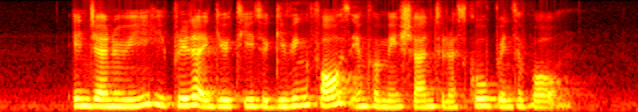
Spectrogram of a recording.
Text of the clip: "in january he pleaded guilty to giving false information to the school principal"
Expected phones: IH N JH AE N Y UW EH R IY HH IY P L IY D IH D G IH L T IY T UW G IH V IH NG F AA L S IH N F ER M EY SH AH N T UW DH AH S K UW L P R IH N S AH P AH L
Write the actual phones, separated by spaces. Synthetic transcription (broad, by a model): IH N JH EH N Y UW R IY HH IY P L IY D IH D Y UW T IY T UW G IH V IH NG F AA L S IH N F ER M EY SH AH N T UW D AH S K UW L P R IH N S AH P AH L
